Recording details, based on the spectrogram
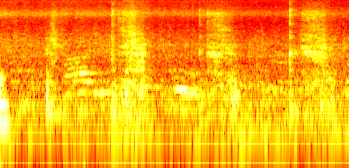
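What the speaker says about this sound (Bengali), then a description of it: "এখন ডিমের সঙ্গে আলু করলাটাকে এভাবে দুই মিনিটের মতো একটু ভেজে নিব" Egg, potato and bitter gourd fry in a pan while a spatula stirs and scrapes in repeated strokes, with steady sizzling underneath and no talking.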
